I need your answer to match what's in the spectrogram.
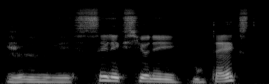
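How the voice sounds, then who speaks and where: A man presenting a software tutorial as a screencast voice-over, explaining methodically step by step. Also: mid-range voice, lively intonation, slow pace, dry recording, clean studio sound. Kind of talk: instructional screencast narration.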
